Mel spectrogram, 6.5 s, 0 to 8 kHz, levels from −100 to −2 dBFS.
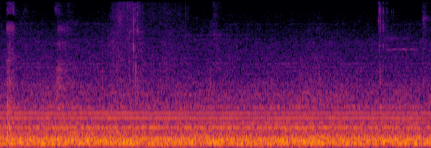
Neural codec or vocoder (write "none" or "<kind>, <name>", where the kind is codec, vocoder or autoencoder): none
